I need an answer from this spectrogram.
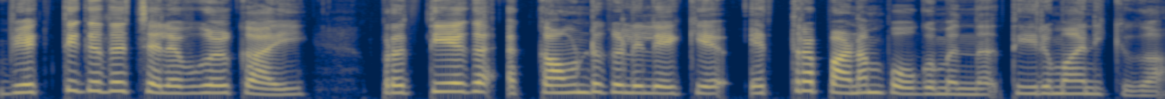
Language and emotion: Malayalam, neutral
